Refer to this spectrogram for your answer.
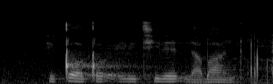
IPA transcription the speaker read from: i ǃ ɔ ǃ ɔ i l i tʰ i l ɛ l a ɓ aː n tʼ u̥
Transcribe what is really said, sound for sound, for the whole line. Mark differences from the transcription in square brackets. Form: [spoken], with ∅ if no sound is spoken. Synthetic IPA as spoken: i ǃ ɔ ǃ ɔ [e] l i tʰ i l ɛ l a ɓ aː n tʼ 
